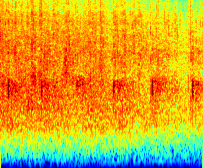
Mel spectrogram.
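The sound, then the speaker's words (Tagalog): A crowd applauds steadily for about two seconds, a dense, even wash of clapping with a few sharper claps standing out, and no one speaking over it. “Lakasan niyo po yung palakpak.”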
